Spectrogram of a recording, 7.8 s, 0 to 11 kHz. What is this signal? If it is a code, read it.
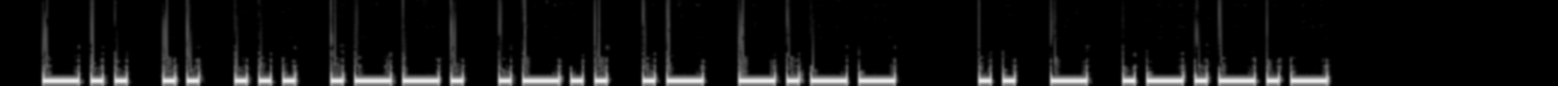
Morse code, heard as a keyed tone, about 20 wpm, 700 Hz. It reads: DISPLAY IT.
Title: Sentences from Top 1200 Words 20wpm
